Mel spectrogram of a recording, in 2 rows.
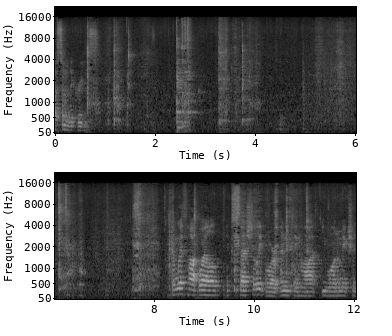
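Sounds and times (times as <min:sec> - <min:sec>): potatoes sizzling in oil: 0:00.0 - 0:12.0
metal tongs scraping pan: 0:00.6 - 0:01.6, 0:02.4 - 0:04.2, 0:05.6 - 0:12.0.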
